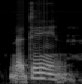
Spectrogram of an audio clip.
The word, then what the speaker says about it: Nadine: uh my my comrade said Nadine it rhymes with sardine we're going to call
